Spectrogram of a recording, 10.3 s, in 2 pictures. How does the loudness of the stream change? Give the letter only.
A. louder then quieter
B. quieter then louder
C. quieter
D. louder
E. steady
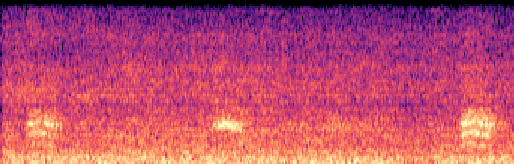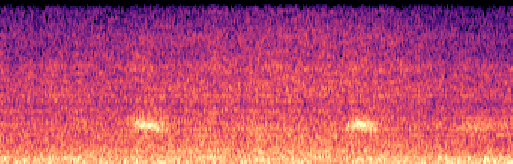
E.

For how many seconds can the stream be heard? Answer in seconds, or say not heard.
10 s.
